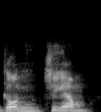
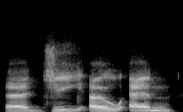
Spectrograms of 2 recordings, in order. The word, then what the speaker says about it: Gonjiam: Yeah, it's called I can't even pronounce it. Gonjiam Haunted Asylum. That's Gonjiam.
